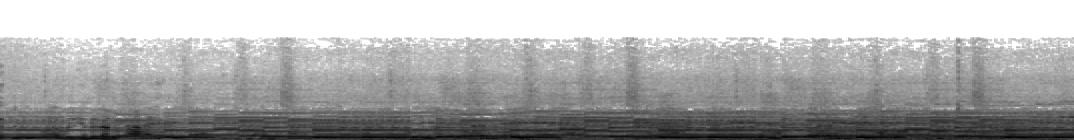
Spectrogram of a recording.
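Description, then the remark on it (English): A wall clock in the dining room of a lodge plays a tinkly, electronic-sounding chime melody, bright repeating notes like chiptune video game music, steady for the whole stretch, with a faint murmur of room noise underneath. “In the dining room, there was a clock on the wall with these funny chimes that sounded like something out of a video game.”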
